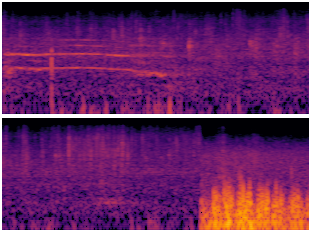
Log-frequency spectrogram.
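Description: Water sprays from a garden hose onto the ground.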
